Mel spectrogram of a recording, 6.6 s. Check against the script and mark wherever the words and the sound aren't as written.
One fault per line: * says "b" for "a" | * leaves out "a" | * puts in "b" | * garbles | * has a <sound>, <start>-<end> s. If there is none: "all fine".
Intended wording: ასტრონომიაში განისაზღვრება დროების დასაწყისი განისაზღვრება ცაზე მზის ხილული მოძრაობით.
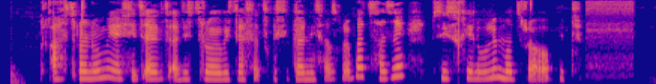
* says "წელიწადის" for "განისაზღვრება"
